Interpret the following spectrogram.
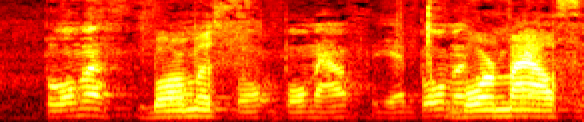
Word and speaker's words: Bournemouth: Bournemouth, did I say it right? Bournemouth.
